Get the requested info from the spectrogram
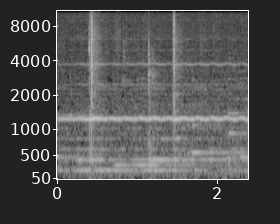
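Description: Soft film-score music with sustained tones, over which bonsai shears snip sharply twice about a second apart, with a fainter snip between, as branches of a small juniper bonsai are cut.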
